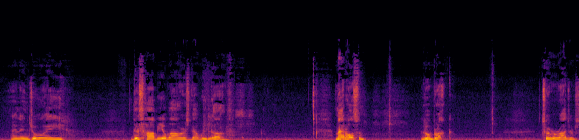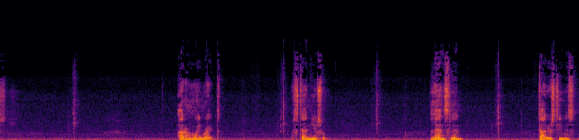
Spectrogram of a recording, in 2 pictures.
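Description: Trading cards rustle and slide softly as they are flipped through by hand.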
